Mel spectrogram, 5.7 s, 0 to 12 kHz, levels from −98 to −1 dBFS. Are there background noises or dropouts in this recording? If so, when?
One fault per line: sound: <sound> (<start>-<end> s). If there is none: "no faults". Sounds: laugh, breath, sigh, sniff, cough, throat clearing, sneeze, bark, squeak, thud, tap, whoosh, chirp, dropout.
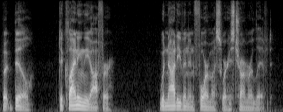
no faults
